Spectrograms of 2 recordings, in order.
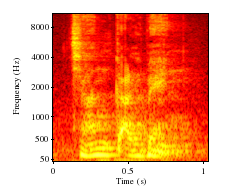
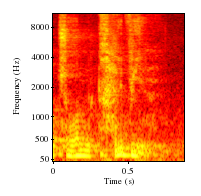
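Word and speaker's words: Jean Calvin: 프랑스 출신의 장 깔뱅, 영어식 발음으로 존 칼빈.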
